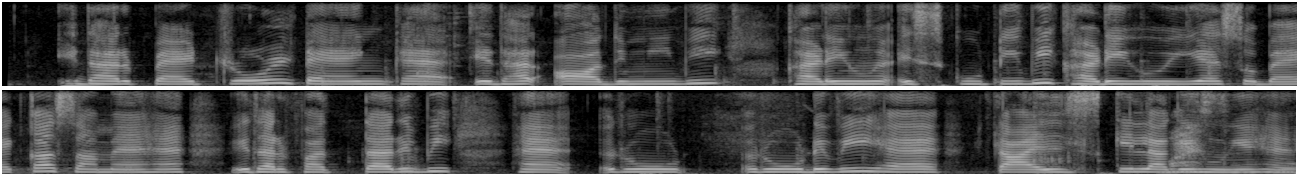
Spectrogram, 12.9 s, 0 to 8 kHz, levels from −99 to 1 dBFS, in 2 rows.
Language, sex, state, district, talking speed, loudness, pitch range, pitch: Hindi, male, Uttarakhand, Tehri Garhwal, 140 wpm, -36 LUFS, 240-255 Hz, 245 Hz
